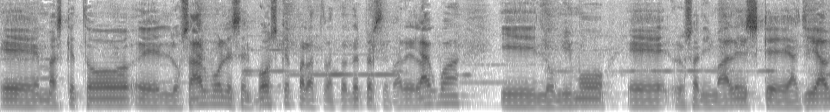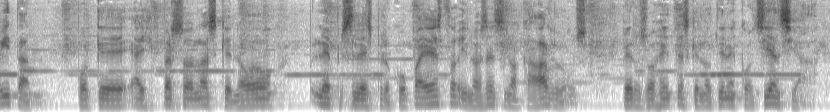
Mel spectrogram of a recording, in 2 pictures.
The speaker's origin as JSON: {"language": "Spanish", "town": "Cali", "region": "Valle del Cauca", "country": "Colombia", "said": "Yo vivo aquí en Pance, yo soy de Cali, pero tenemos finca aquí en Pance."}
